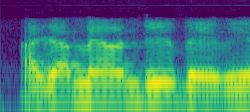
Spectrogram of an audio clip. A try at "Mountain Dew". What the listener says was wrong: It's Mountain Dew, not Mountain Ew.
